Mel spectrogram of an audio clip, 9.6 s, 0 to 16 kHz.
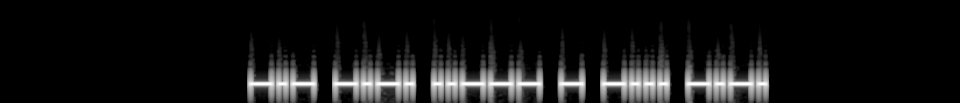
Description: Morse code, heard as a keyed tone, about 17 wpm, 700 Hz. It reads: KC2TBC
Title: USA Call Signs - 6 Characters - Repeated 3x - 17wpm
